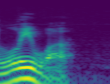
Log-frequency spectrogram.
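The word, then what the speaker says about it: Lewa: and named him and according to him the dictionary stated the pronunciation was Li hua there you go again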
